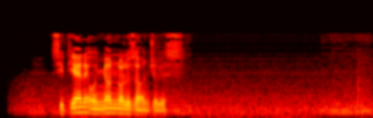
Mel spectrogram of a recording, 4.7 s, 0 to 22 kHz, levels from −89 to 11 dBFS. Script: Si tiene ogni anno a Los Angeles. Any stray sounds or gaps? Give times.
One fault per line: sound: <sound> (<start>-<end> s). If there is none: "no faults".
no faults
